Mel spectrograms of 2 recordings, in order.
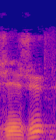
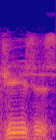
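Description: First: The name is pronounced the French way. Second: The name is pronounced the English way. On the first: "de Fransen zeggen Jezus" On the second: "Engelsen zeggen Jesus"

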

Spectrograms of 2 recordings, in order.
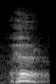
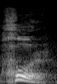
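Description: First: The name begins with a soft h sound. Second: The name begins with a harsh throaty ch sound. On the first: The speaker calls it wrong. "het is niet een he" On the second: The speaker calls it right. "het is een geet aan het begin van zijn naam"

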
